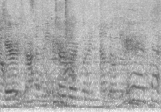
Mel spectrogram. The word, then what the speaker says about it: pterodactyl: Like the Pterodactyl. Yeah, that's a hard word. The P is silent at the beginning of that word.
